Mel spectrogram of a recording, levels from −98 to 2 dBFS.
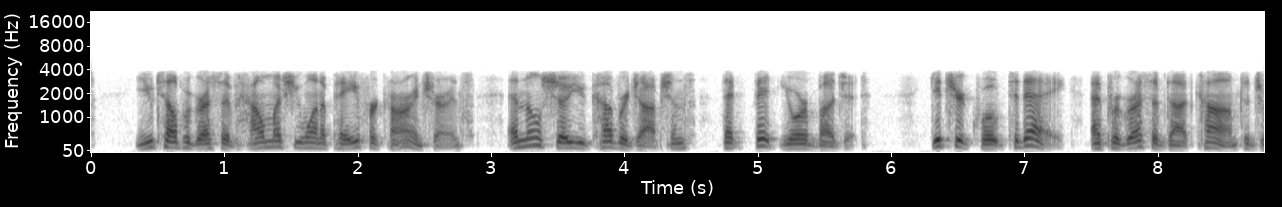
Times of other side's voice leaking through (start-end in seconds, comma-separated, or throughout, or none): none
